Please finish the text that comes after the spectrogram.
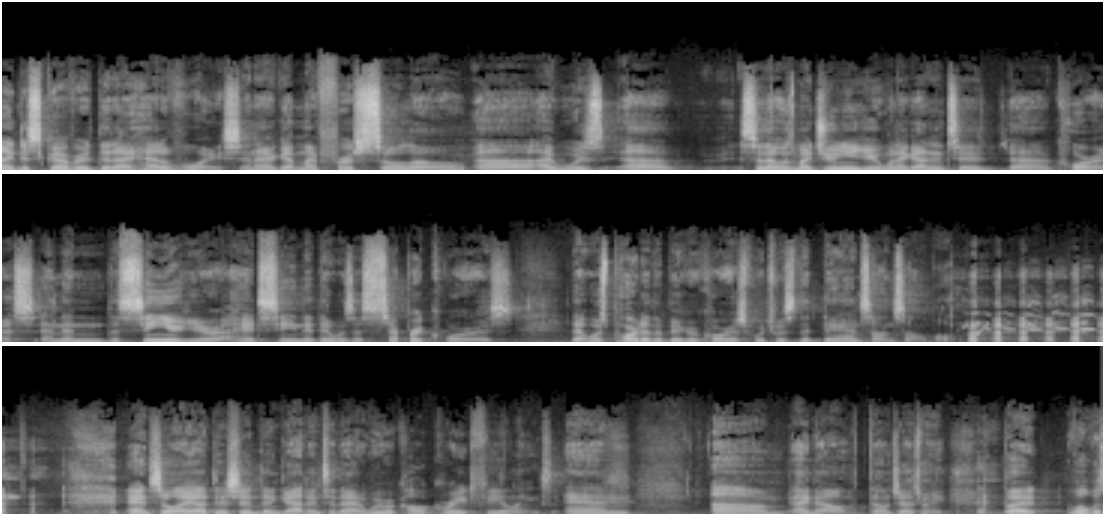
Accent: Eatonville, Florida, United States; moved away as an adult; now in New York, United States; I came to New York from Orlando, or from this small town called Eatonville in Florida

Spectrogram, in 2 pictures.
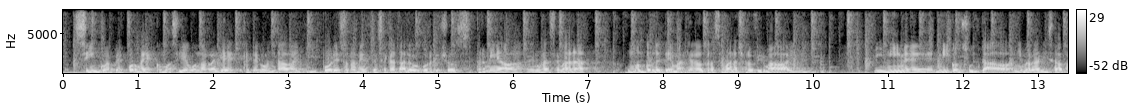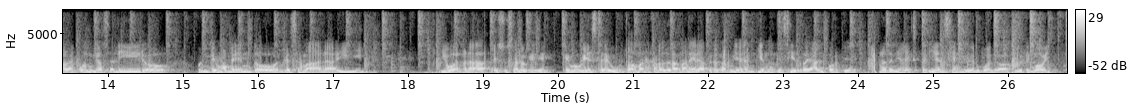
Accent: Zona Sur, Buenos Aires Province, Argentina; soy acá de Zona Sur, nacido en Capital, pero, pero criado acá en Zona Sur desde muy chico.

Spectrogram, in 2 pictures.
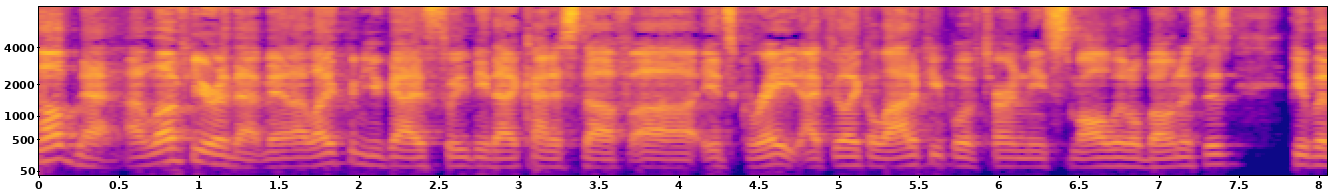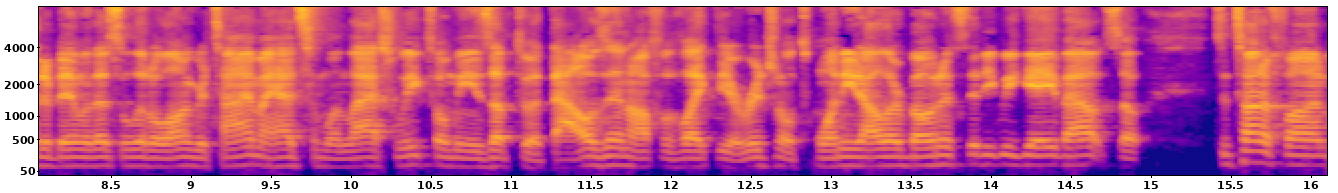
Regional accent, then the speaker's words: Midwest, United States; I grew up sort of in the Midwest

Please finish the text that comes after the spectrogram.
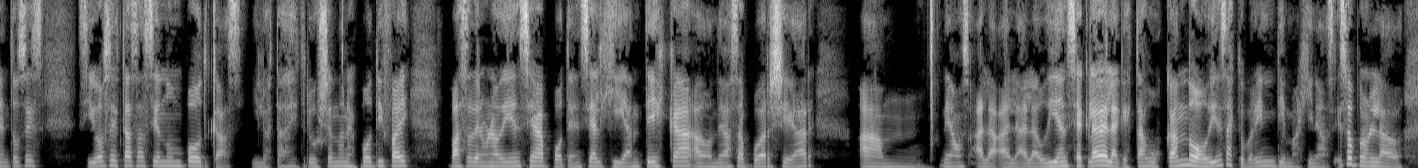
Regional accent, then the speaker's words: Argentina; moved away as an adult; also born or lived in Mexico; now in Mexico City, Mexico; soy argentina. Estoy viviendo acá hace ya seis meses aproximadamente

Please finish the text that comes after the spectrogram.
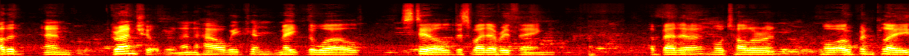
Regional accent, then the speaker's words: South Africa; also born or lived in United Kingdom; now in United States; I come from South Africa. I mean, I spent my entire childhood and adolescence listening to my relatives

